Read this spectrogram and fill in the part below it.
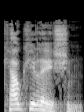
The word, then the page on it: calculation: anglais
